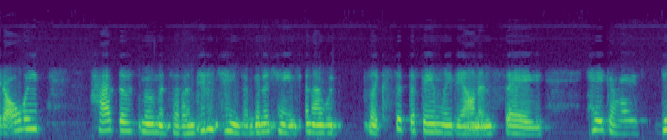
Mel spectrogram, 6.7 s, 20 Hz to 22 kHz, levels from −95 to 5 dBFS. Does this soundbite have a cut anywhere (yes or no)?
no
